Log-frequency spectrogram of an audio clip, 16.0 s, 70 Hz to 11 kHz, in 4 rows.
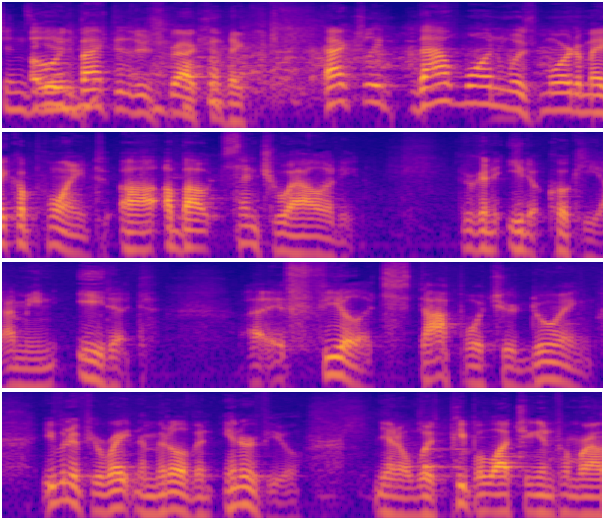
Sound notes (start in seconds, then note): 0.0 laughter; 0.6 more laughter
